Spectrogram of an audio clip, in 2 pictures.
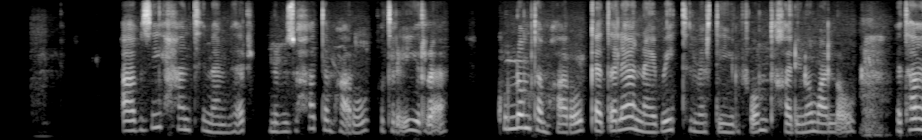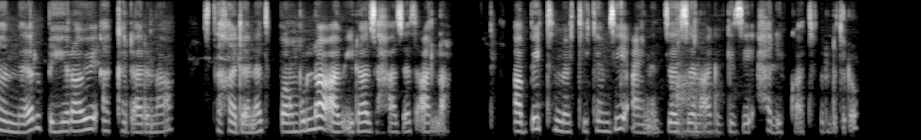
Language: Tigrinya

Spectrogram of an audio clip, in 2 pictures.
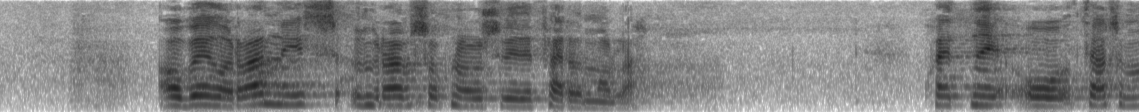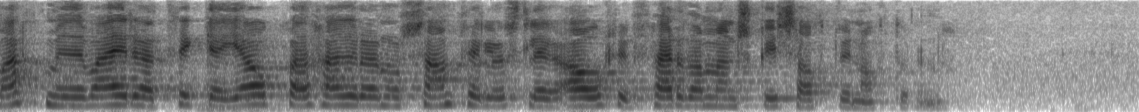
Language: Icelandic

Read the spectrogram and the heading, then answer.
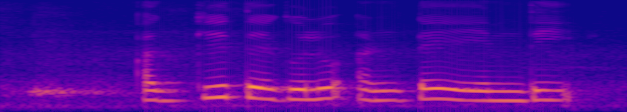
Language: Telugu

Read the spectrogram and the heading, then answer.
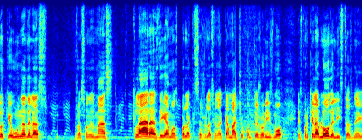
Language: Spanish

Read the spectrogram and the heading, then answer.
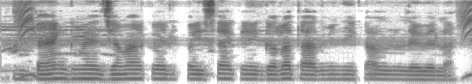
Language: Bhojpuri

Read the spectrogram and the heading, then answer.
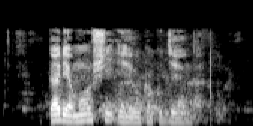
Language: Kinyarwanda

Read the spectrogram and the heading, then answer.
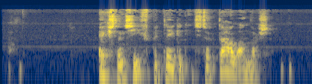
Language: Dutch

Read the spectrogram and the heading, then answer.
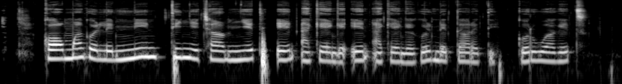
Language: Kalenjin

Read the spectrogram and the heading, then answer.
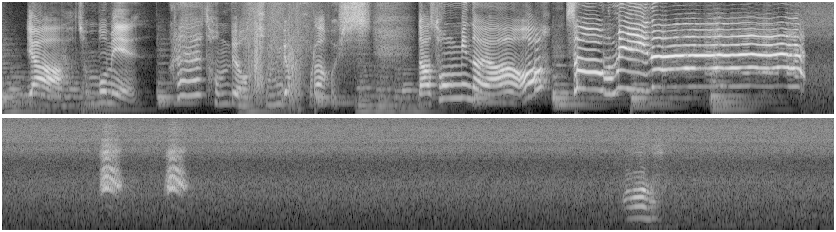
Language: Korean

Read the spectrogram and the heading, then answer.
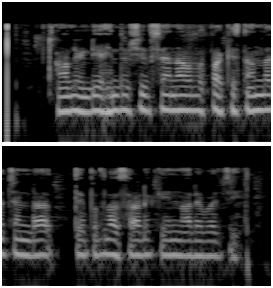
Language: Punjabi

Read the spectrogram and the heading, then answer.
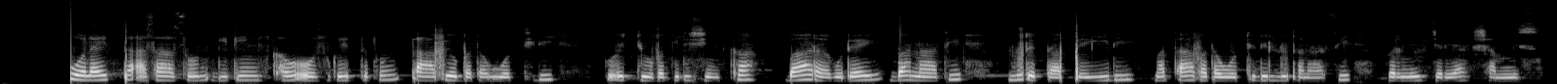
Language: Wolaytta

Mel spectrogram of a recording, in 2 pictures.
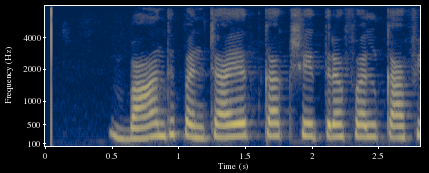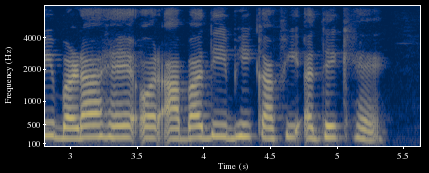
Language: Hindi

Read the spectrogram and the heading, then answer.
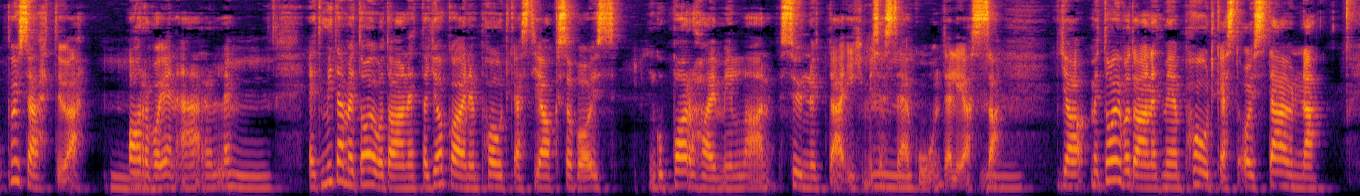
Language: Finnish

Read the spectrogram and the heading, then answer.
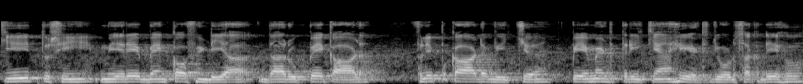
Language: Punjabi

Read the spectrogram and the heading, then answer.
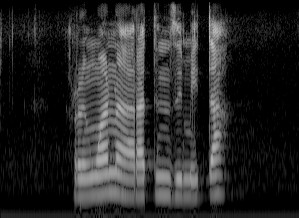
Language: Tsonga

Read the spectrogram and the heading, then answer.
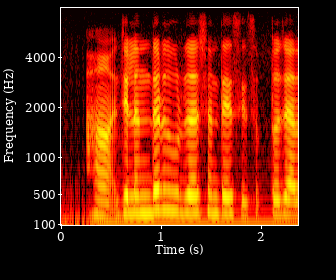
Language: Punjabi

